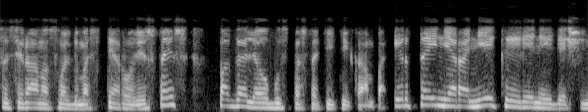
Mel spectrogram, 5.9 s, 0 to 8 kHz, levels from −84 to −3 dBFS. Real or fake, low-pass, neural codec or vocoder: real; 7.2 kHz; none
